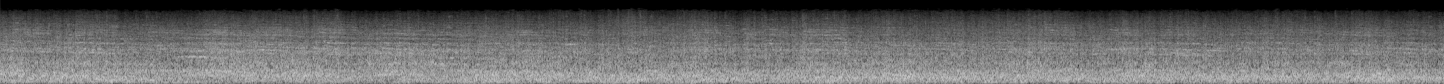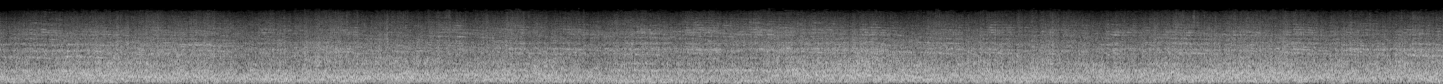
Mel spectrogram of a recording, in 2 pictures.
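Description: Freight train cars rolling past at trackside: a loud, steady rumble of wheels on rail with regular clicking over the rail joints.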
